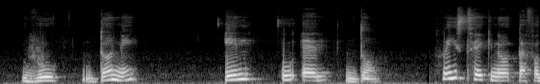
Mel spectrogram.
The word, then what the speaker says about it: donnent: It's silent, so it's still il, the same way it's pronounced in the singular form, and it's pronounced don.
